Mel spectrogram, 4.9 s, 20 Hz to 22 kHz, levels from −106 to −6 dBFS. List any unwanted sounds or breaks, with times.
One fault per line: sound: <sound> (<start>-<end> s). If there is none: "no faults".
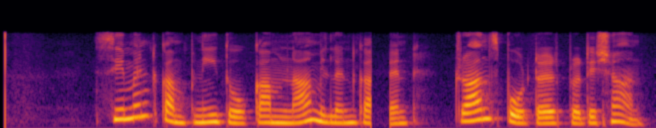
sound: dropout (2.8-2.9 s)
